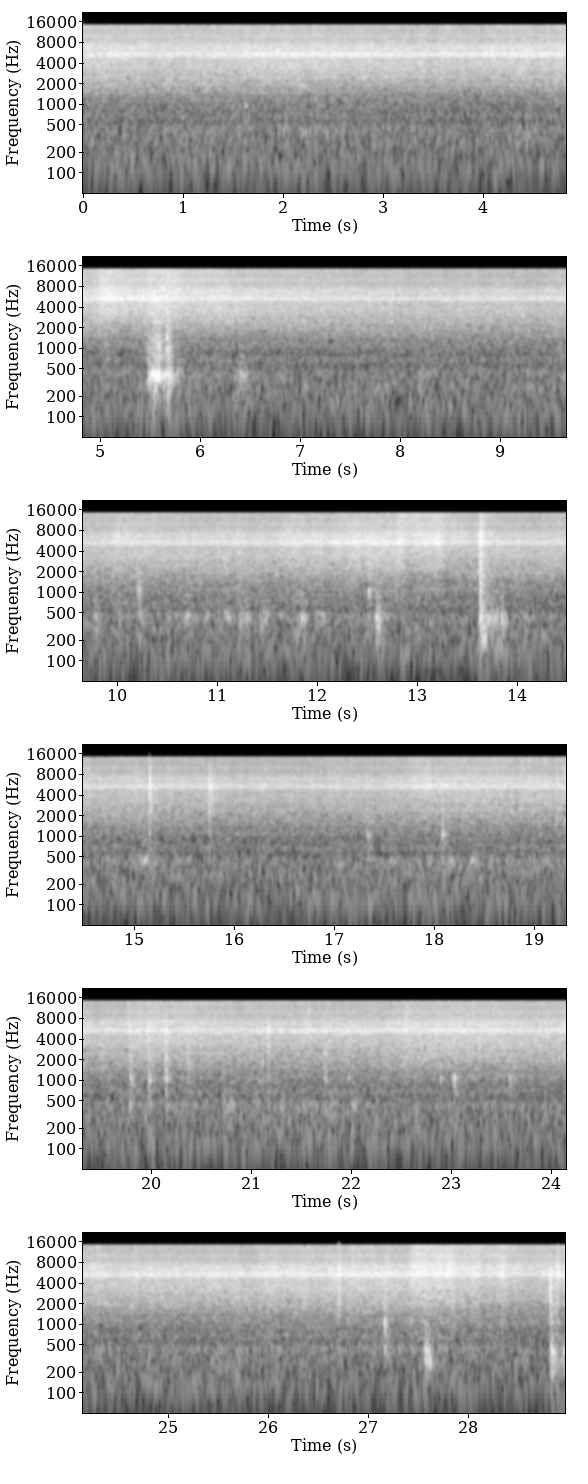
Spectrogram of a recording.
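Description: Pork belly and vegetables sizzling steadily in a hot frying pan, with a few knocks and scrapes as a spatula stirs them against the pan.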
